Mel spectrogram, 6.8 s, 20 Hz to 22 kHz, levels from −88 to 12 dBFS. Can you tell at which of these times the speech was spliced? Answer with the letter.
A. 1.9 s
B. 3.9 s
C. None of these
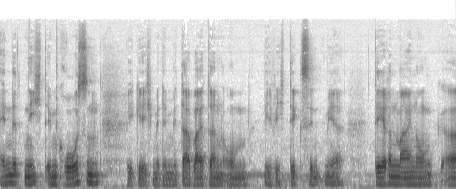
A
